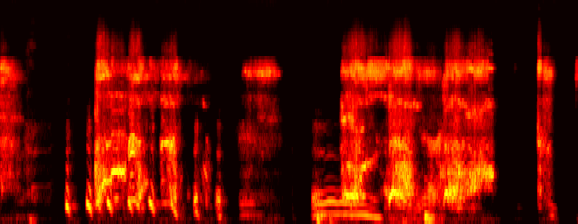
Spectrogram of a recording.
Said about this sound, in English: But you gotta, I gotta cough it up.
